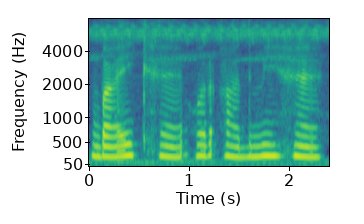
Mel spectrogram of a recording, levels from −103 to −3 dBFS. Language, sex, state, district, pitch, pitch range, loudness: Hindi, female, Jharkhand, Palamu, 215 Hz, 205-225 Hz, -16 LUFS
